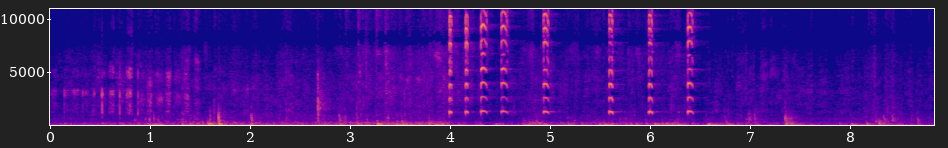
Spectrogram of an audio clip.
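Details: Pug puppies from a litter of five born April 17, energetic and nearly ready to go home: after a few seconds of shuffling, about ten sharp, high squeaks ring out in an uneven run, followed by quiet scuffling.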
